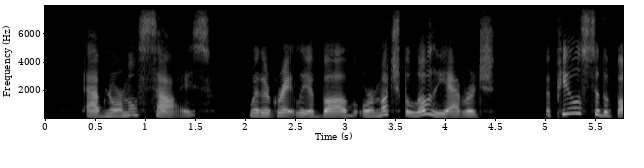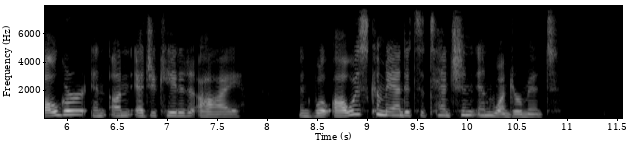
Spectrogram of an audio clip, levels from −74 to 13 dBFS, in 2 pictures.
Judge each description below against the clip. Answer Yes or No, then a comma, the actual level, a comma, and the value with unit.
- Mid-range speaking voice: No, high, 205 Hz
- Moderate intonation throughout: Yes, average, 4.3 semitones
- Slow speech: Yes, slow, 130 wpm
